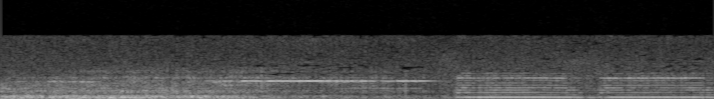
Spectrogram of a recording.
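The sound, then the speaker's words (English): A car rumbles to a halt outside, its low engine noise joined by thin, steady whining tones like squealing brakes, holding at a fairly even level throughout with no voices. “And then a car pulled a stop outside, remember?”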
